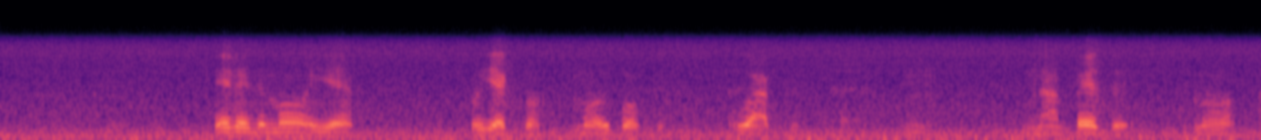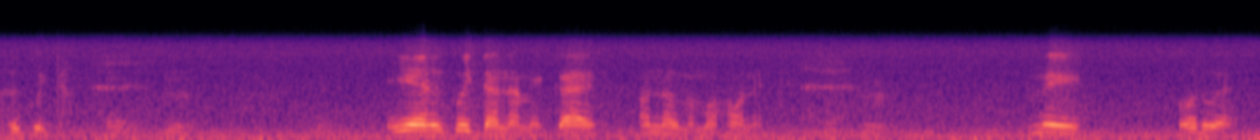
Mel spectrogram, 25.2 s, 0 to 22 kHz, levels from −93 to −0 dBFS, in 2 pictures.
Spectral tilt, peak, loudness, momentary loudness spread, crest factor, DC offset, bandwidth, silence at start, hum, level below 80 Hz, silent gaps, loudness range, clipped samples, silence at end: -5 dB/octave; -12 dBFS; -34 LUFS; 13 LU; 22 dB; under 0.1%; 9.6 kHz; 0 s; none; -48 dBFS; none; 9 LU; under 0.1%; 0 s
